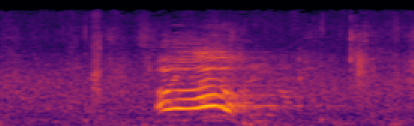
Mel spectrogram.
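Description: A young man shouts loudly across an open field.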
